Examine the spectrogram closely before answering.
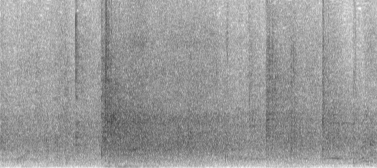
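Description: A hockey stick smacks a puck with a sharp clack.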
